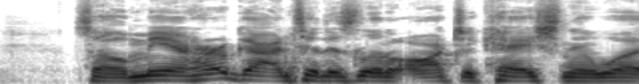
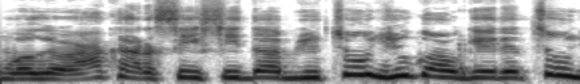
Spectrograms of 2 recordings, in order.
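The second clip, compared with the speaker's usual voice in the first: heated retort; 9 semitones higher than usual. Retold or imitated. Heated phone argument, gun threat.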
